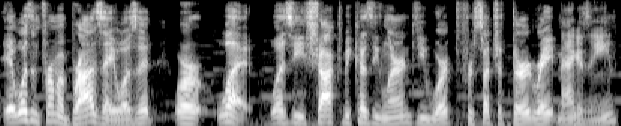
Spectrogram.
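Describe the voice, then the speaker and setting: A man's voice: medium pitch, normal speed, sharp tone, faint music behind. A man doing a flustered teenage schoolboy. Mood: exasperated. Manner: exasperated, blurting.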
